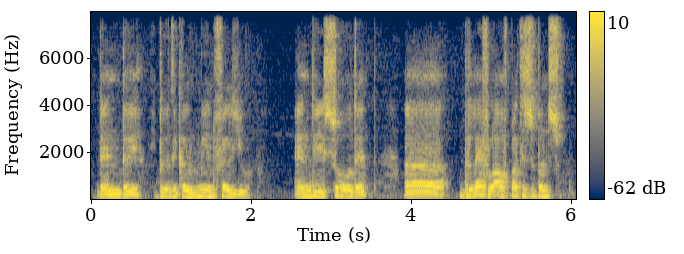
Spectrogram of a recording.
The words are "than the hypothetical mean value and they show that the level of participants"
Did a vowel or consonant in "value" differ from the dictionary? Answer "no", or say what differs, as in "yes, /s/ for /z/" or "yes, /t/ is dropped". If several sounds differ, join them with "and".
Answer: yes, /f/ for /v/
